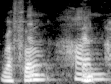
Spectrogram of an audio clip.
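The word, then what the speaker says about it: Rafah: let I asked Joe to help me with pronunciations but these are new there it's Raa Rafa hunas that's right hunas okay uh these conflicts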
